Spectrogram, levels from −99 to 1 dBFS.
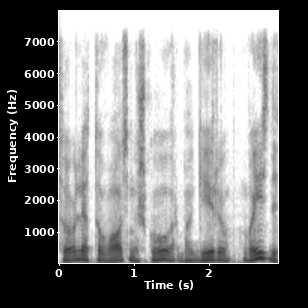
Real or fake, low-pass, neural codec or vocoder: fake; 7.2 kHz; codec, 16 kHz, 16 kbps, FreqCodec, smaller model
